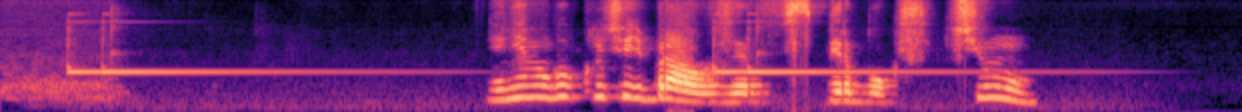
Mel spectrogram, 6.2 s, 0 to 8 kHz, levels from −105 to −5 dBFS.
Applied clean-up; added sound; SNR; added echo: none; Bell; 10 dB; none.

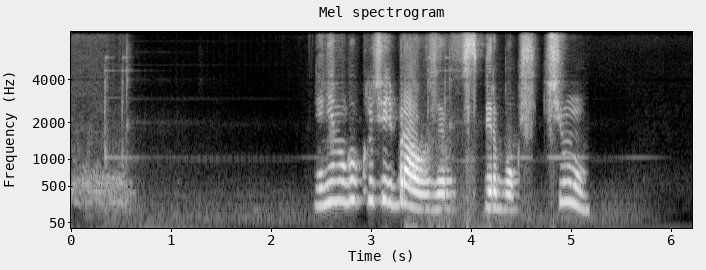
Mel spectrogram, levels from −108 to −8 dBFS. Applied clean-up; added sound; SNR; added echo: neural separator model SepFormer DNS4.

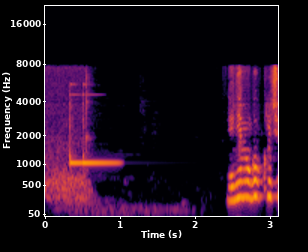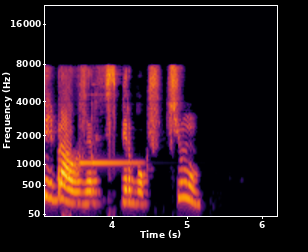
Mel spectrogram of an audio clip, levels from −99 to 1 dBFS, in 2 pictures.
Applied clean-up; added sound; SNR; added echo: classical method Wiener filter.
